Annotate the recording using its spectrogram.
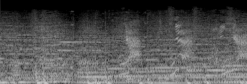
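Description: Cartoon soundtrack: background music with a crash sound effect as a character slams into a hay cart.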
